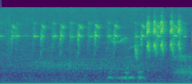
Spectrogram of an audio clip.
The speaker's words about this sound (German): Und ihr hört es dir selber. Schimpfen, schimpfen, schimpfen. Richtig laut. Wie ich finde. Und es ist nicht nur eine Amsel oder eine Singdrossel. Es sind jetzt viele, ne?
